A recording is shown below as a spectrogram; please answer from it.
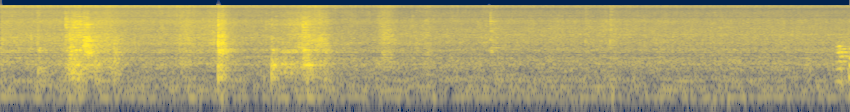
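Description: Malvani chicken being stirred and sautéed in a pan, giving a soft steady sizzle with several louder scraping stirs early on, close and without talk.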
